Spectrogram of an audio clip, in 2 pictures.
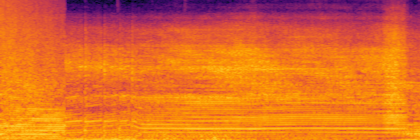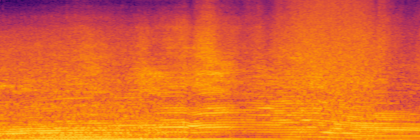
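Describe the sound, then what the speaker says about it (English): Two cars racing side by side while doing a burnout, engines roaring loud and continuous with revving surges, no voices over the din. "they'll be side by side, racing while doing a burnout"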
